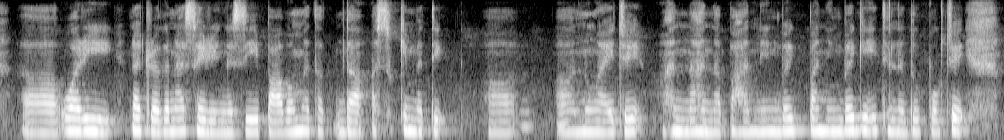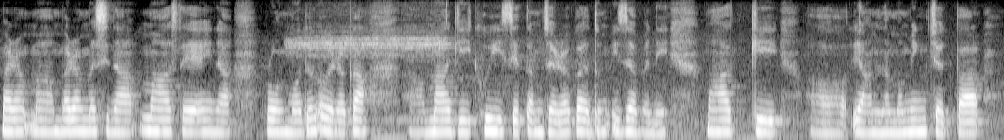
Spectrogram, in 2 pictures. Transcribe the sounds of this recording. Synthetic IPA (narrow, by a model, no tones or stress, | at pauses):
waɾinɐtɾɐɡɐnɐsɐjɾeŋɐsipabɐmɐtʰɐkmdɐɐsu̥kːimɐtik̚ | nuŋajd͡ʒejɐhɐnːɐɦɐnːɐpɐɦɐniŋbɐpanːiŋbɐɡiːtʰelɐdupok̚t͡ʃejmmɐɾɐmɐsinɐmaasejɐjnɐɾolmodelojɾɐɡɐmaɡikʰusetɐmd͡ʒɐɾɐɡɐːdumizɐbɐnimɐɦakːi | jamnɐmɐmiŋt͡ʃɐt̚pɐ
